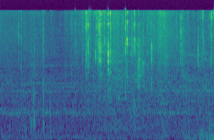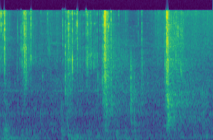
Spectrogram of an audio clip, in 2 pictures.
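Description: Dorm room door with a card-reader lever lock being opened: two sharp clicks of the lever handle and latch about four seconds in, with light handling knocks before them.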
